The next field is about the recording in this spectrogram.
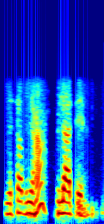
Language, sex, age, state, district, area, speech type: Hindi, male, 30-45, Bihar, Vaishali, rural, conversation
